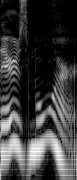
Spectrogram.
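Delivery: full, hyped TV pitchman infomercial announcer voice. Pitching a water bottle for traveling, in an infomercial voice. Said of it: "in my very infomercial voice".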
